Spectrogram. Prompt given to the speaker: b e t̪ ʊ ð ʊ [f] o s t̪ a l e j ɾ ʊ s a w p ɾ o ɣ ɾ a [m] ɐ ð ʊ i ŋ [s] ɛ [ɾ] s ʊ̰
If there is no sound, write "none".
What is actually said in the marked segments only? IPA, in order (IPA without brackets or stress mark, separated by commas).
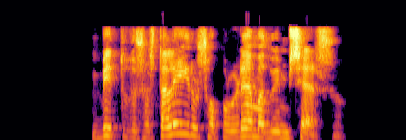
s, m, s, ɾ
